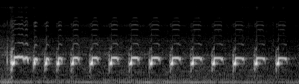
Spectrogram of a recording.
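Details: Local zebra dove singing a long run of about fourteen evenly spaced, hollow cooing notes, roughly four per second. The bird has a clear voice and is used to lure replies.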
